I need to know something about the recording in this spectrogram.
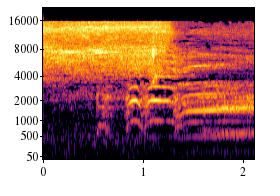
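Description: Rooster crowing: a few short rising-and-falling notes, then one long held note.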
